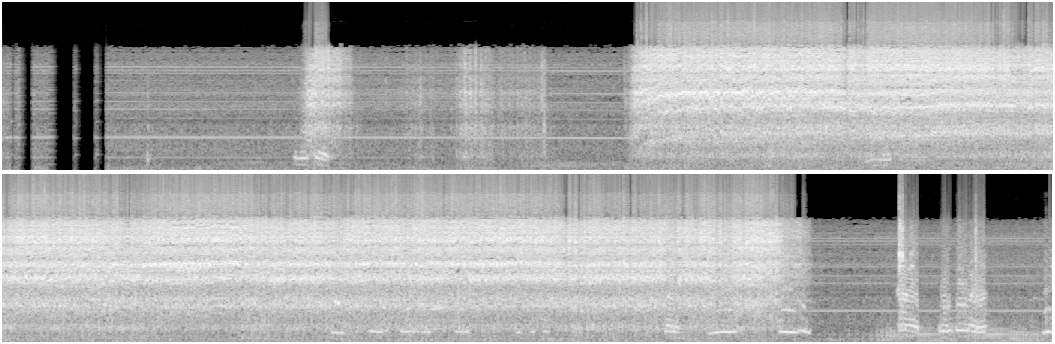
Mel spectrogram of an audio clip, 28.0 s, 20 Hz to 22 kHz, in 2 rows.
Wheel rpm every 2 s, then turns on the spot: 50, 0, 10, 20, 130, 210, 220, 220, 220, 230, 230, 230, 50, 0.
4-8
